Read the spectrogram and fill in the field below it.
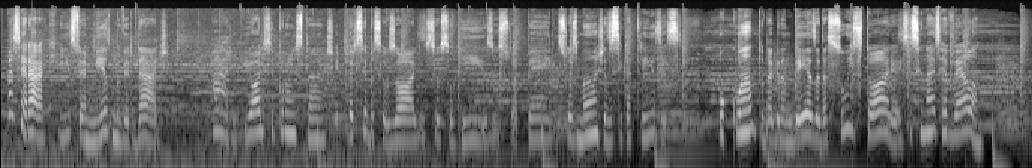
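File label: commercial ad middle age speaking level emotional natural female brazilian portuguese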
